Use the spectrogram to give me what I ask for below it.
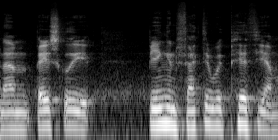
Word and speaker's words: Pythium: a part of the pythium Saga and I'm calling it pythium now cuz it's the proper pronunciation I I guess I was calling it pythium so there's been this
